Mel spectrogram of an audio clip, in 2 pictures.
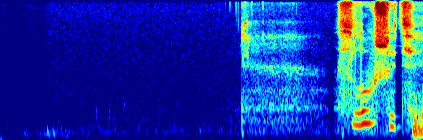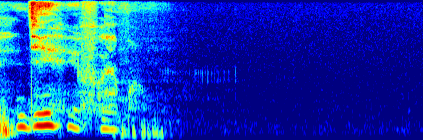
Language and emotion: Russian, sad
